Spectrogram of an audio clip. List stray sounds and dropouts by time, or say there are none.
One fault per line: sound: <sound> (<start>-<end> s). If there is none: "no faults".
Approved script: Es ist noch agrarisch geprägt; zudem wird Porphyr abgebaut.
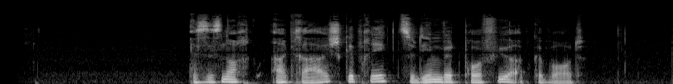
no faults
